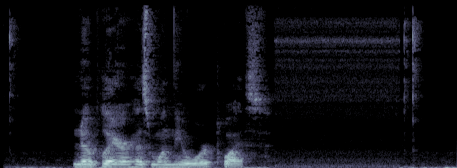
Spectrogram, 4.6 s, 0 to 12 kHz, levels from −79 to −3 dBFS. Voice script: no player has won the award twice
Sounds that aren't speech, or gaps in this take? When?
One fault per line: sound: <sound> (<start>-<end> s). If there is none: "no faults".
no faults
